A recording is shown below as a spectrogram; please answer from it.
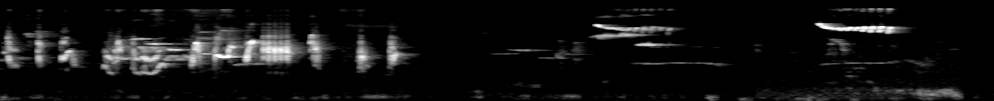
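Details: Lure song of an orange-headed thrush, played to coax quiet birds into singing: a burst of quick varied whistles and chatters, then a pause followed by thin, very high trills and a few sharp notes.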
